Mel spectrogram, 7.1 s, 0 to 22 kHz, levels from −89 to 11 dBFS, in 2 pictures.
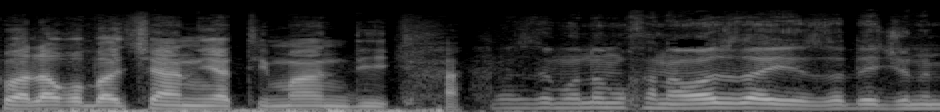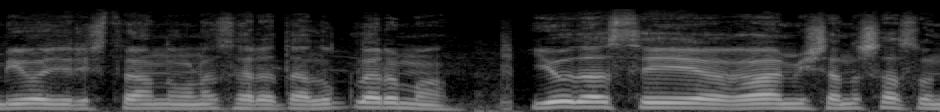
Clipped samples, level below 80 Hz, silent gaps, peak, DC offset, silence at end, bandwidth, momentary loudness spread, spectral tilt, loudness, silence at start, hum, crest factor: under 0.1%; -40 dBFS; none; -10 dBFS; under 0.1%; 0 s; 15 kHz; 9 LU; -5 dB/octave; -29 LUFS; 0 s; none; 18 dB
